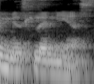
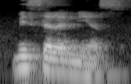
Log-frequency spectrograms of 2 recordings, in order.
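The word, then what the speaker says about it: miscellaneous: Next রয়েছে কি, এর উচ্চারণটা কী হবে, আমরা কি বলি, মিসলেনিয়াস, তাই তো, কিন্তু মিসলেনিয়াস না, মিসসেলেনিয়াস, মিসসেলেনিয়াস।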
